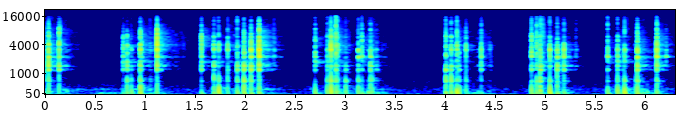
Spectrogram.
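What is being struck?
Carved wooden heart.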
